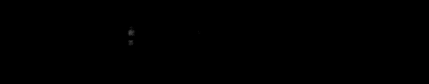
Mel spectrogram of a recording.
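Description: Near silence: faint room tone, with one soft click about a second in.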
